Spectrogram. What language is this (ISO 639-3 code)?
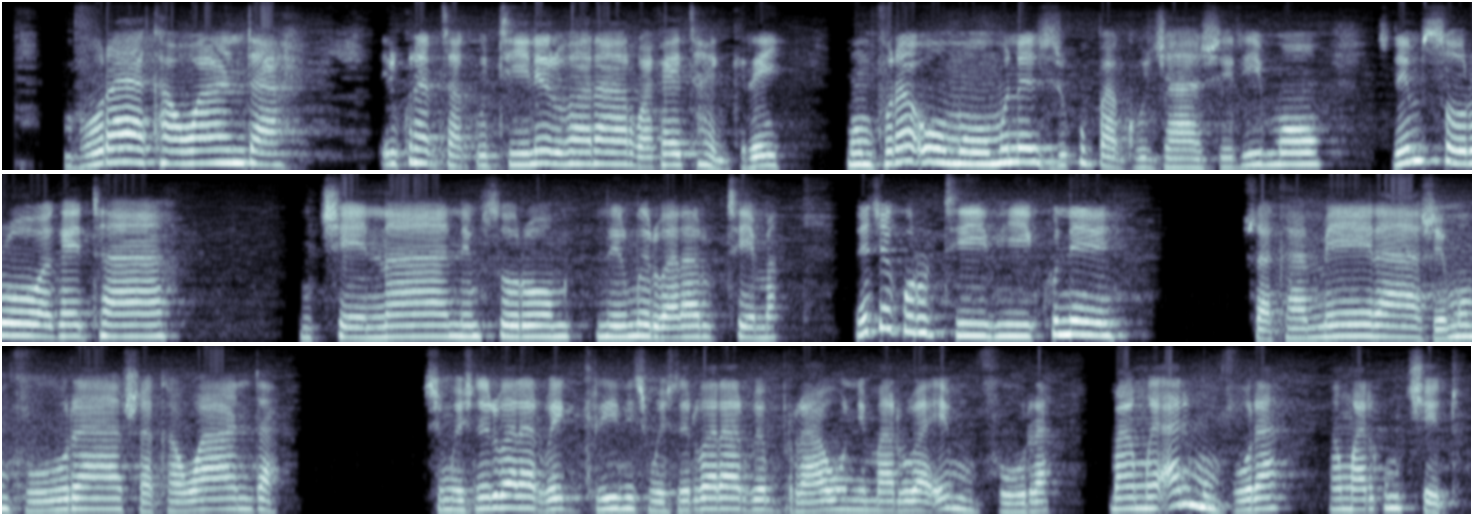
sna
